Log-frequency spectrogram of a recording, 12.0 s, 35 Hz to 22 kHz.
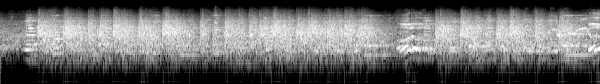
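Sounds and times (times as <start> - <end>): folk dance music: 0.0 - 12.0
boots stamping on stage: 0.6 - 7.7, 8.6 - 11.8.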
